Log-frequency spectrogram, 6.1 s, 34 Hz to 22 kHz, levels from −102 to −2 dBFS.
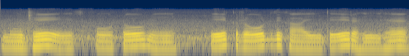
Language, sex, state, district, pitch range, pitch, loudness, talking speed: Hindi, male, Madhya Pradesh, Katni, 95-115 Hz, 105 Hz, -16 LUFS, 90 wpm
